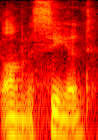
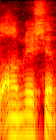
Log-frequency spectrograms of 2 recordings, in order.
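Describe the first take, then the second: First: It is pronounced by following its spelling. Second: It is pronounced the usual way.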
